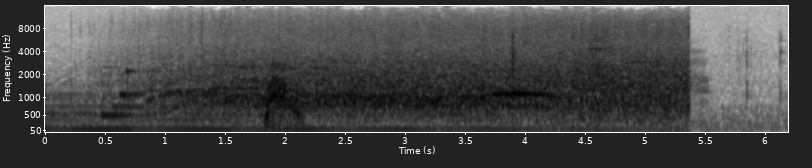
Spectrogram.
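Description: The last note of a live song dies away, then a concert audience applauds and cheers. The applause cuts off suddenly about five seconds in.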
